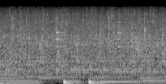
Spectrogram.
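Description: Fish and shrimp frying with flat rice noodles in a hot wok, a loud continuous sizzle under a low droning hum, with a couple of brief thumps as pieces go in, close and without talking.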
